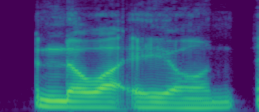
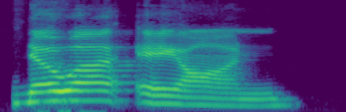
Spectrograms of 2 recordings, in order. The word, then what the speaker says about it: Noaaon: Am I saying it right? Noah Anon, the brand name? – Noah Aeon. – Noah Aeon. So N-O-A-A-O-N.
